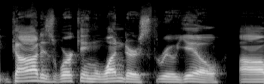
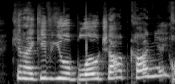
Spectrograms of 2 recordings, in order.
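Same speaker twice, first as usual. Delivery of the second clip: much higher, cooing mockery; mock cooing offer; 10 semitones higher, faster than usual. [name] fawning over [name], voice way up high. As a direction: coo it up high like a fawning fan.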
